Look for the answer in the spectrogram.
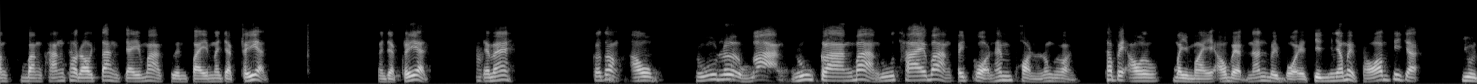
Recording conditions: video call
